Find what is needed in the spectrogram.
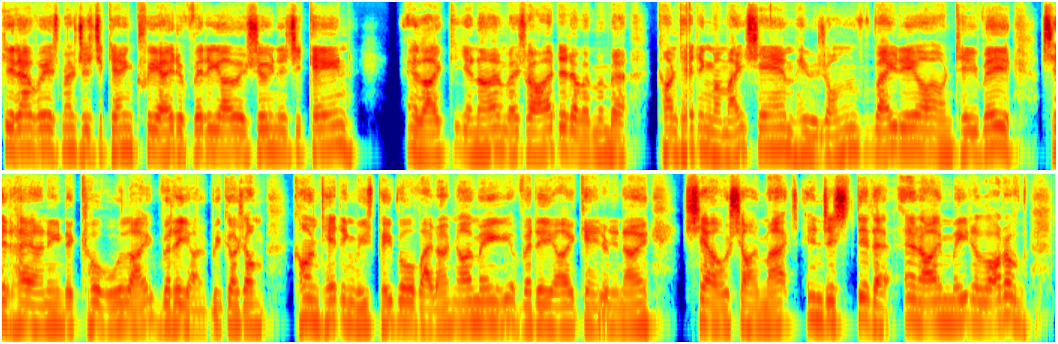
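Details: Adult male born with cerebral palsy, congenital and lifelong, who calls it a physical disability affecting how messages travel around his body; real speech; dysarthria (cerebral palsy).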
